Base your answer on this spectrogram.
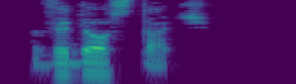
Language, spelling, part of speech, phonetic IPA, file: Polish, wydostać, verb, [vɨˈdɔstat͡ɕ], Pl-wydostać.ogg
